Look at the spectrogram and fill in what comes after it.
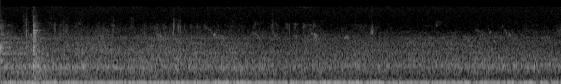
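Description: FRA safety train running on the line: a steady low rumble with rail noise, slowly getting quieter.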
